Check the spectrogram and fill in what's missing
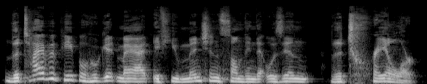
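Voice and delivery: usual speaking voice

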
